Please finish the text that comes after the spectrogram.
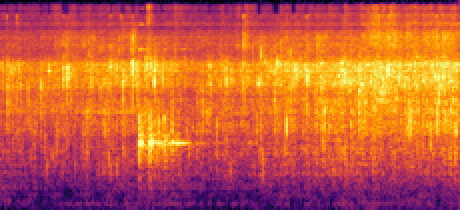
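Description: Cashews and raisins fry with onions in a pan, a steady broadband sizzle running close and even throughout, with faint stirring in the background and no talking.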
